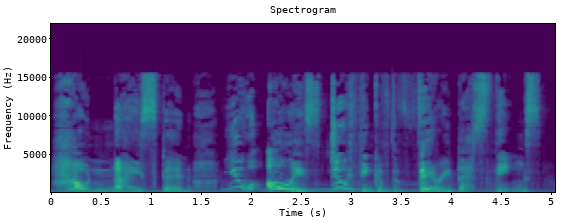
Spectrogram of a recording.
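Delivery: high, loud delighted praise. Acted. Polly praising Ben's menu, high. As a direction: gush over his choice.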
